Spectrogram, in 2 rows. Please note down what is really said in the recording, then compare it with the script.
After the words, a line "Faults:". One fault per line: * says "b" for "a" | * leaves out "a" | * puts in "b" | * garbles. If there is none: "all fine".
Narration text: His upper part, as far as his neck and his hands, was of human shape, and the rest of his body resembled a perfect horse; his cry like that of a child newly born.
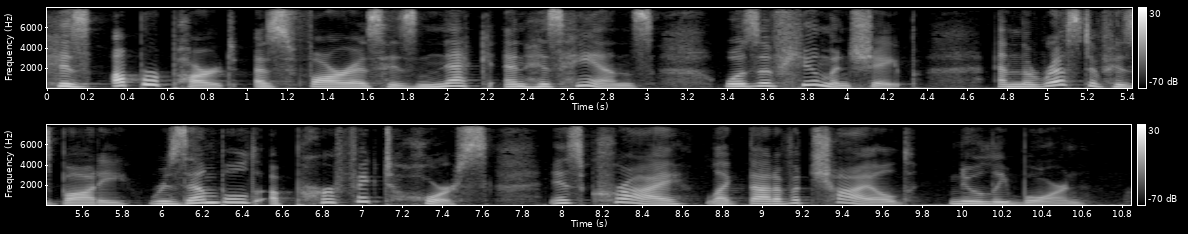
His upper part, as far as his neck and his hands, was of human shape, and the rest of his body resembled a perfect horse; his cry like that of a child newly born.
Faults:
all fine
